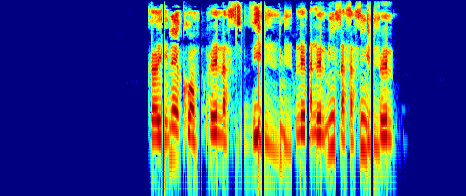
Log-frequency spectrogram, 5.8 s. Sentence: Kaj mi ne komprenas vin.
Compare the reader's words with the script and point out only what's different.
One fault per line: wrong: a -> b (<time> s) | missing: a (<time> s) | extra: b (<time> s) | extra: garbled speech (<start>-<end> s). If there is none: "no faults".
missing: mi (2.0 s)
extra: garbled speech (3.5-4.9 s)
